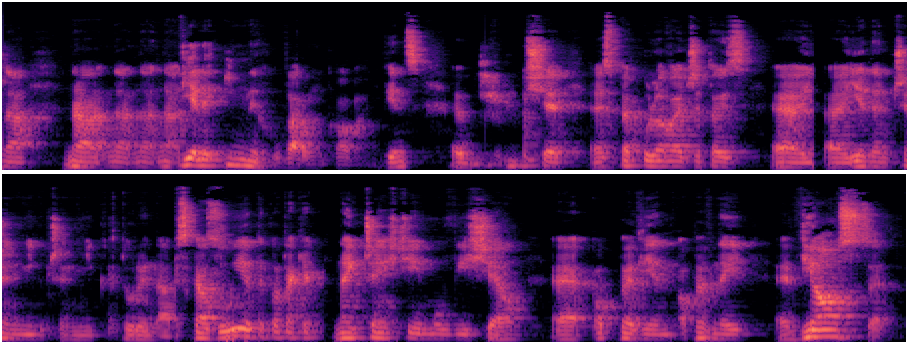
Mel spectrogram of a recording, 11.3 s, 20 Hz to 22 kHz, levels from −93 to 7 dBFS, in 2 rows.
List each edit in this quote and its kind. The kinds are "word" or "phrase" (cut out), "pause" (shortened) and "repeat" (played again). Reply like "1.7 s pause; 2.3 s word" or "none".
1.1 s word; 3.3 s word; 5.1 s word; 5.9 s word; 6.3 s word; 6.7 s word; 7.7 s word; 9.3 s word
